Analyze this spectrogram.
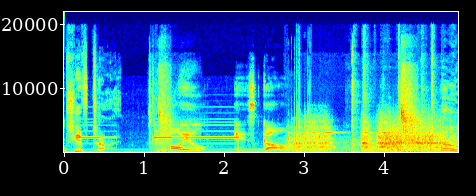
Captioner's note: creaking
